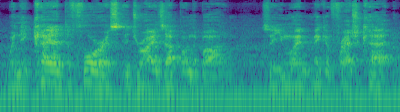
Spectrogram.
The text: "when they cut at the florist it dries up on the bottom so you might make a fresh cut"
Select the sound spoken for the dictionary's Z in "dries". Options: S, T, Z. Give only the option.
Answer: Z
